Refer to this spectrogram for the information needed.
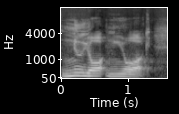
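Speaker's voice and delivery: terrible, put-on New York accent. Reading a signature line out loud, the speaker puts on a terrible New York accent. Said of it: "That was a terrible accent".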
